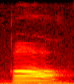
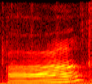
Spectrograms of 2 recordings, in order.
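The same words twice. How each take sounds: First: The k is tense and unaspirated. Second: The k is plain, without breath or tension.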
